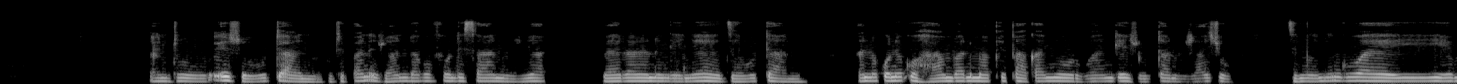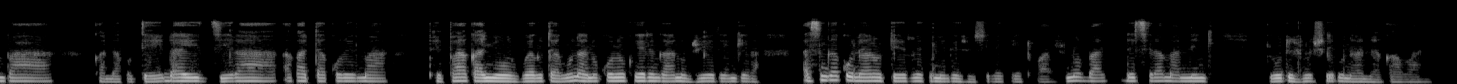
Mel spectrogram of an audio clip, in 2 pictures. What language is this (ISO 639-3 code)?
ndc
